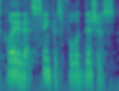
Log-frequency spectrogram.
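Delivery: low, soft statement that is really an order; hinting assignment. Retold or imitated. Wife tells husband about the dishes, quietly pointed imitation. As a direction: imitate a wife's quietly loaded remark. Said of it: "but it's really an assignment".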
